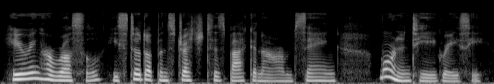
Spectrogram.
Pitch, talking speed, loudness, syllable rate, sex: 190 Hz, 195 wpm, -19 LUFS, 4.8 syllables/s, female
